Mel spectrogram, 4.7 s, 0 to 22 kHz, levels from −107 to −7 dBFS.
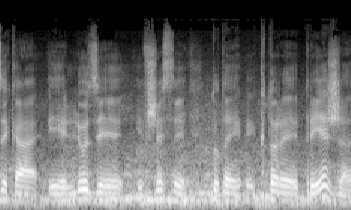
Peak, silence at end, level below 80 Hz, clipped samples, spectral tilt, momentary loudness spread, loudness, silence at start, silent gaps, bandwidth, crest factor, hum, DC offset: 0 dBFS; 0 s; -38 dBFS; under 0.1%; -7 dB/octave; 5 LU; -16 LUFS; 0 s; none; 11.5 kHz; 16 dB; none; under 0.1%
